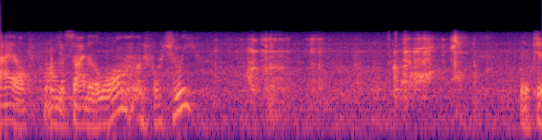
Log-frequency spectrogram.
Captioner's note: sound of tile scraping as I move it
